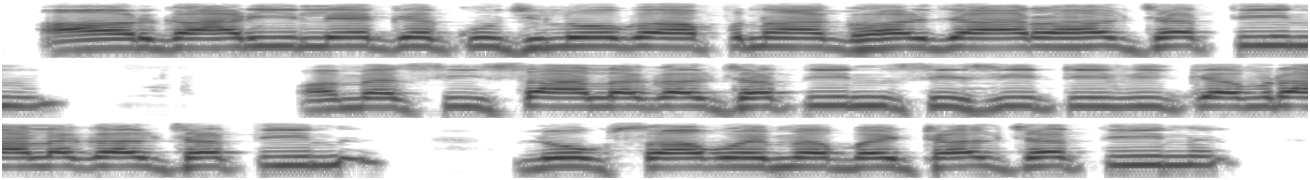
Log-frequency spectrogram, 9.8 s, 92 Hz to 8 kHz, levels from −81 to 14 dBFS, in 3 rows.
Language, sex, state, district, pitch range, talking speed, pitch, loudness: Maithili, male, Bihar, Supaul, 225-240 Hz, 165 wpm, 235 Hz, -16 LUFS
